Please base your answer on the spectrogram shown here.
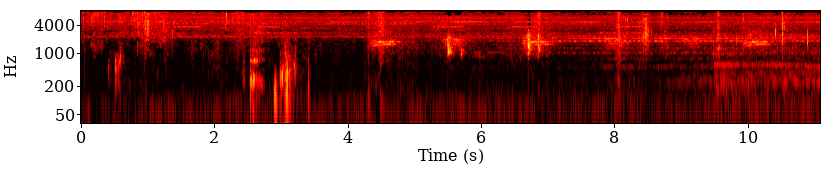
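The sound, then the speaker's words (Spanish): Croaks and chirps of a Pac-Man frog, a bulbous-mouthed frog calling at night near dawn, break out in irregular short bursts over a steady high insect-like hiss. “Su boca bulbosa le ha granjeado el apodo de Rana Pac-Man.”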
